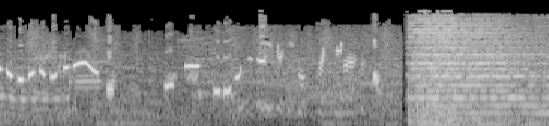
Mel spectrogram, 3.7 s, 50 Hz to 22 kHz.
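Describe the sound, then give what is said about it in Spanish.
The robot R2-D2 from the Star Wars films chatters in quick electronic whistles and beeps, warbling up and down in pitch in short bursts, before breaking into a loud, harsh buzzing squawk at the end. “Los silbidos más famosos de la historia del cine.”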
